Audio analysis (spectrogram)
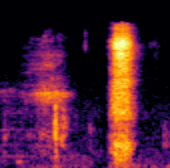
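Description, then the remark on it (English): A single sneeze: a brief rising intake of breath, then a short pause and a loud, sharp, hissing burst that quickly fades to quiet. “I was like, everybody's starting to sniffle now.”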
